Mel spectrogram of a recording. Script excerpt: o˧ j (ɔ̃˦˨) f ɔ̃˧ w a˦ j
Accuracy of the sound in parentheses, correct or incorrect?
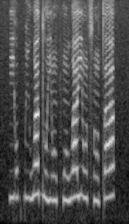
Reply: incorrect: ɔ̃˧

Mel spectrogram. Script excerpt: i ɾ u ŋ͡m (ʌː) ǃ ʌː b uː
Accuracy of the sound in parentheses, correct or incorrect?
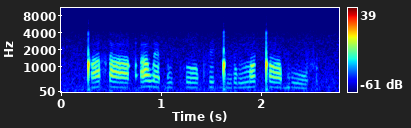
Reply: incorrect: ʌ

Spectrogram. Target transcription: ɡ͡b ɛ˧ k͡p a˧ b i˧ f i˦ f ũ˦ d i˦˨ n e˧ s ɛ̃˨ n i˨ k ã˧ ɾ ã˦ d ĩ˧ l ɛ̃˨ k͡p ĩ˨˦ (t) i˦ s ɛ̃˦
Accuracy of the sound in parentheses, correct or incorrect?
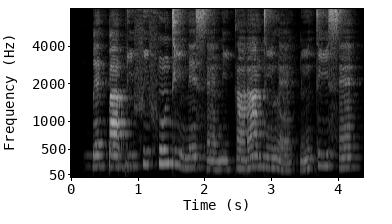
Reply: correct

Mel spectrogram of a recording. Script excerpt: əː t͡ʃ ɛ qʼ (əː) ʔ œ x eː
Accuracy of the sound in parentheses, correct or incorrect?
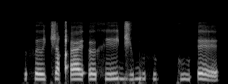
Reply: incorrect: ɛː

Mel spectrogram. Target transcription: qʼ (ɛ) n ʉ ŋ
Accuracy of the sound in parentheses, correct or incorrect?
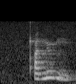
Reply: incorrect: ə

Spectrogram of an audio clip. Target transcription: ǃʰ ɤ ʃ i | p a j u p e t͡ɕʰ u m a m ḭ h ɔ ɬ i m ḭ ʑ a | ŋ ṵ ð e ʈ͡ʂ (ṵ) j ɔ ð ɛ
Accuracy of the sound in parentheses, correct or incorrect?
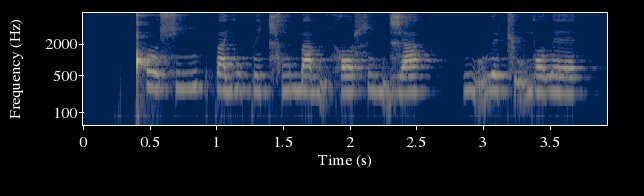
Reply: correct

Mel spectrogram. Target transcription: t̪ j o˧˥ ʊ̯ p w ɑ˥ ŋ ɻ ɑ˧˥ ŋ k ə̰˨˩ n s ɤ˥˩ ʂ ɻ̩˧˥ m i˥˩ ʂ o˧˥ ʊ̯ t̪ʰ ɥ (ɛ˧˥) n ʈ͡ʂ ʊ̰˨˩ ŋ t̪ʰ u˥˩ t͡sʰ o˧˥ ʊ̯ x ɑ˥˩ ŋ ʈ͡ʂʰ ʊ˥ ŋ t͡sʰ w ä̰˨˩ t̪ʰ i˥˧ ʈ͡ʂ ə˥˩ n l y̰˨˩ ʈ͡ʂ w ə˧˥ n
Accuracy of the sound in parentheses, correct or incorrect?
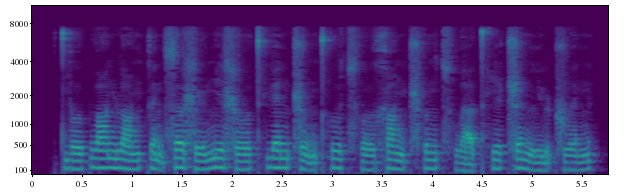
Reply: incorrect: ɛ˥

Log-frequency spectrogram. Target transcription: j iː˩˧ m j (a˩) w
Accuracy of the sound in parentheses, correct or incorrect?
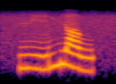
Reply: incorrect: a˧˩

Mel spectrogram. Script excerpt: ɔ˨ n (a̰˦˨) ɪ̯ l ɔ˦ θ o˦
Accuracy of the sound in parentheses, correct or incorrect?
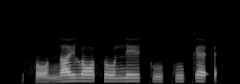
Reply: incorrect: a˦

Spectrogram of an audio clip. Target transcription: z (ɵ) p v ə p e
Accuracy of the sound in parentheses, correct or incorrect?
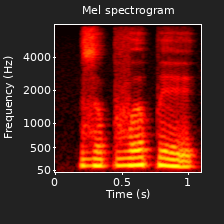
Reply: correct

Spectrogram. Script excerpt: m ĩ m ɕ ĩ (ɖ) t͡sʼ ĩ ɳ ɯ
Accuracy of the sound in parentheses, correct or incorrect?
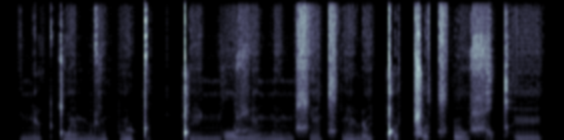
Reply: incorrect: none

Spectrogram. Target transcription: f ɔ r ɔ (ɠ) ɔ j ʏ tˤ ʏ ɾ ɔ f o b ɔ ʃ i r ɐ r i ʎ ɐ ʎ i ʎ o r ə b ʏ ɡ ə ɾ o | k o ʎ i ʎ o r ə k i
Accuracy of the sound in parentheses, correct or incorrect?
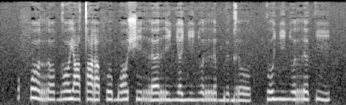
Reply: incorrect: ɡ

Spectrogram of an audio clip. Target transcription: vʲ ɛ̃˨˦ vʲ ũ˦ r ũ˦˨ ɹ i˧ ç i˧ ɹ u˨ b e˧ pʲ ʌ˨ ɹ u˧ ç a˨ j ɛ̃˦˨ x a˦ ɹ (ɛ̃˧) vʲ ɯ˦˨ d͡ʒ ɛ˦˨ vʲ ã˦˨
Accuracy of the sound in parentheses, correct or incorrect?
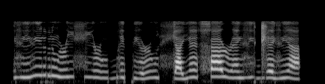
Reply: correct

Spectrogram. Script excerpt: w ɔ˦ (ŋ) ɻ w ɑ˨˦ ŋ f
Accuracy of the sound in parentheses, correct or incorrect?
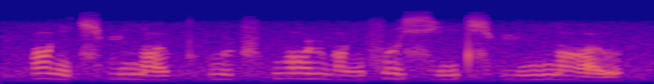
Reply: incorrect: none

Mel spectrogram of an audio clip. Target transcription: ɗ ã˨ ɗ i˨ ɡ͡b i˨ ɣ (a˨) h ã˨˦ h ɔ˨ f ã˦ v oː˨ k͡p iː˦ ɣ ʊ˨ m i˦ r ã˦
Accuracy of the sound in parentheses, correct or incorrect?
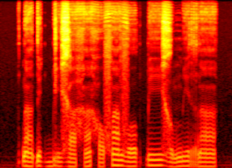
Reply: correct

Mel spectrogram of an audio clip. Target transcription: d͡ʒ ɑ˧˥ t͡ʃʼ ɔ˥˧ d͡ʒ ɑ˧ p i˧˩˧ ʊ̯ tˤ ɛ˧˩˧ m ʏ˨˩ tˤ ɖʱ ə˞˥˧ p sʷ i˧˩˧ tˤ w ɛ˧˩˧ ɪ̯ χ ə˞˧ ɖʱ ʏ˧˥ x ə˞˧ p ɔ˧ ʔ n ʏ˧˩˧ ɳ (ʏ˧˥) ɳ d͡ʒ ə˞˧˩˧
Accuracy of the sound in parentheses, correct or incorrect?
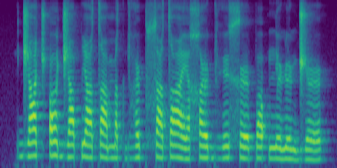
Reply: incorrect: ʏ˨˩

